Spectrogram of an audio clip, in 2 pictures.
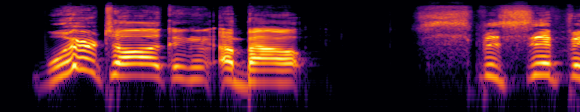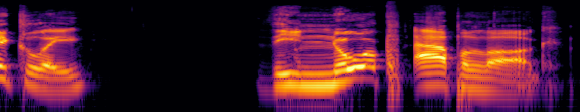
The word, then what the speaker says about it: Gnorp: We're talking about specifically the Norp Appalog. The NORP Appalog is spelled G N O R P, right?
